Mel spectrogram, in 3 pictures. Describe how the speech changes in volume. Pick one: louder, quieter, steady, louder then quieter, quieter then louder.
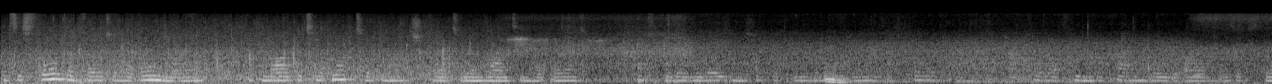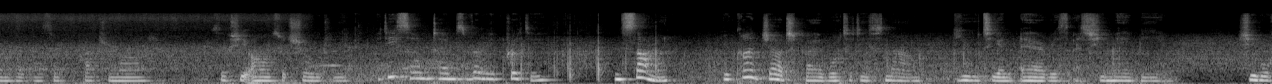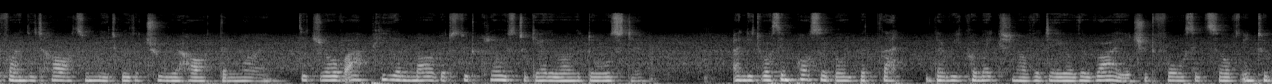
quieter then louder.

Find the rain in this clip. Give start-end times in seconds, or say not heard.
0.0-38.1.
